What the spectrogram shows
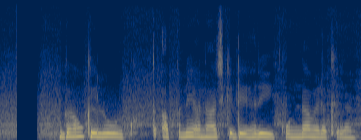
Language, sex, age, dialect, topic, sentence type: Bhojpuri, female, 25-30, Western, agriculture, statement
